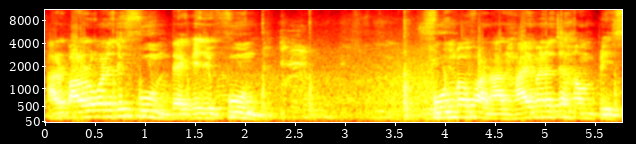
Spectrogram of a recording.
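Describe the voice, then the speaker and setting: Male chemistry teacher, Chittagong Bengali accent, higher pitch, quizzes the class, echoey classroom. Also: brisk, noisy background. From Bangladesh. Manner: drills students with call-and-response questions and mnemonics. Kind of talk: classroom lecture.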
